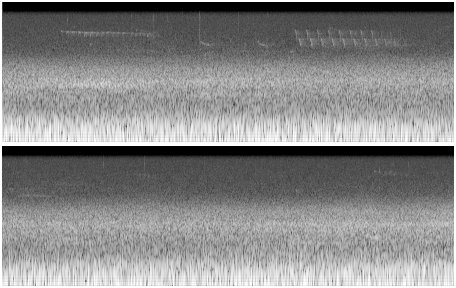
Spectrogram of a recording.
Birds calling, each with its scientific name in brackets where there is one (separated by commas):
Swamp Sparrow (Melospiza georgiana), Downy Woodpecker (Dryobates pubescens)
